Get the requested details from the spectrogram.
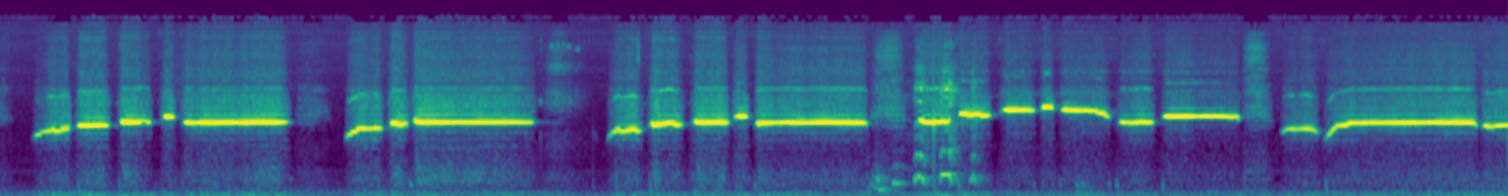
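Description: A person whistles a slow, sustained rock ballad melody to close a segment, with long held notes and gliding pitch changes broken by short pauses for breath, and no talking.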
